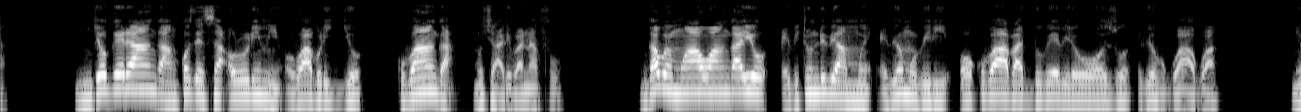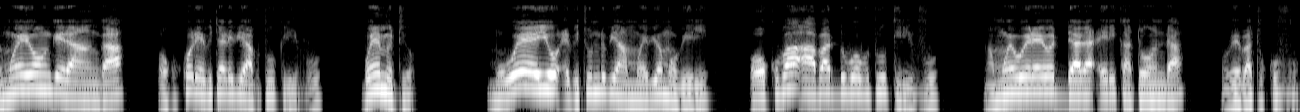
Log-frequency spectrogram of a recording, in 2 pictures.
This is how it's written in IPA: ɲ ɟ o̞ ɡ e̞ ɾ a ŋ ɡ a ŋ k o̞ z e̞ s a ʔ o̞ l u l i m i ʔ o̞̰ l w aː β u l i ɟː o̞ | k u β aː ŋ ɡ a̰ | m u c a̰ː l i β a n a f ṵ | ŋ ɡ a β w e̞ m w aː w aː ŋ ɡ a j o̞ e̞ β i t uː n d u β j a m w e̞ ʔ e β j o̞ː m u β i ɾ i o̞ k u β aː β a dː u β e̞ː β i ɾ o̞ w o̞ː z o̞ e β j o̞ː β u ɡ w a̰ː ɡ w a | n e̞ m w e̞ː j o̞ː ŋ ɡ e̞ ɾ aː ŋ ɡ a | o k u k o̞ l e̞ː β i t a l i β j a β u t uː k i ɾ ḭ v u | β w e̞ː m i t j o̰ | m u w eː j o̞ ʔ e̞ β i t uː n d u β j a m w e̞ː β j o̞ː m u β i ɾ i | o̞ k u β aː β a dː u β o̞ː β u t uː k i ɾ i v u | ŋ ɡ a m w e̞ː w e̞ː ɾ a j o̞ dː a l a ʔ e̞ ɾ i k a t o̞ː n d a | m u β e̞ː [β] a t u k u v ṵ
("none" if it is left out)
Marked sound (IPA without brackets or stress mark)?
β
